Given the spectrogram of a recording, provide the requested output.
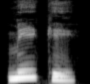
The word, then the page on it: ಮೇಗೆ: Kannada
